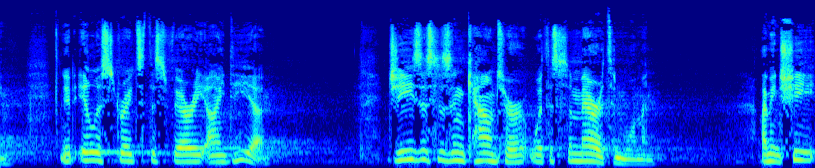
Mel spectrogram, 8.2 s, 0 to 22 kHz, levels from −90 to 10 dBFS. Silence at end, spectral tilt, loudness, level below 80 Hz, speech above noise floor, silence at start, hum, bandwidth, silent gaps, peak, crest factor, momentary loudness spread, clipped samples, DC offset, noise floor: 0 s; -2.5 dB/octave; -35 LUFS; -82 dBFS; 32 dB; 0 s; none; 17 kHz; none; -16 dBFS; 22 dB; 18 LU; under 0.1%; under 0.1%; -68 dBFS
